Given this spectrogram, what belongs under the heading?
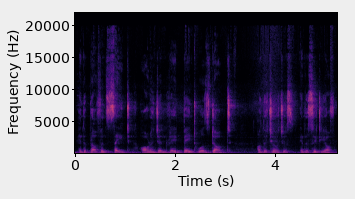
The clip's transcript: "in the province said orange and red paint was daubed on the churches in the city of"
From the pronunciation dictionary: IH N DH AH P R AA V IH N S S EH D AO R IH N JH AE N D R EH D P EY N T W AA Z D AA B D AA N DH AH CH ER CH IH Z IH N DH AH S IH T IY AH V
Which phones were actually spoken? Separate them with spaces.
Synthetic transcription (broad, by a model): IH N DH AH P R AA V IH N S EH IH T AO R IH N JH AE N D R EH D B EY N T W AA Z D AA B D AA N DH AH CH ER CH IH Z IH N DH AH S IH T IY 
